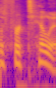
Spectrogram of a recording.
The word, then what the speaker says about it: Fertilid: Did you just say I was playing a card called Fertilid? Yeah, that's how you say it. You're not winning that Alright. one. It's called Fertilid, Alex.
